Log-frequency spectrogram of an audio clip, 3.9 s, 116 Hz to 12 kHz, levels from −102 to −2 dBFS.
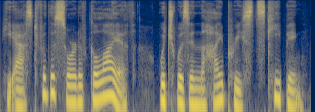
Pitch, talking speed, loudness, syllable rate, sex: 175 Hz, 215 wpm, -19 LUFS, 4.9 syllables/s, female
